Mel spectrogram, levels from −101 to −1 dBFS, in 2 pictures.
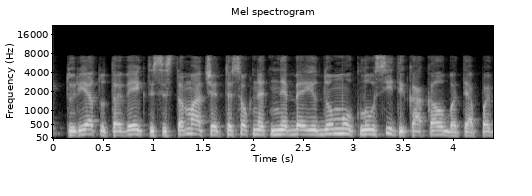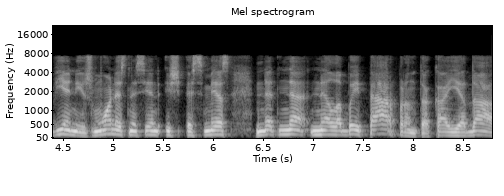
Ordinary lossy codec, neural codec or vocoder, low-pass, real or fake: MP3, 64 kbps; none; 7.2 kHz; real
